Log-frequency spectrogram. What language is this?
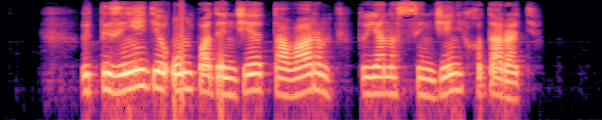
Chuvash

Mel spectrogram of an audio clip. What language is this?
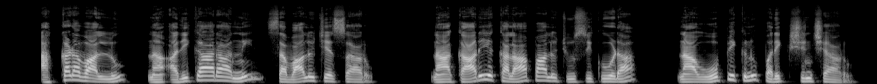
Telugu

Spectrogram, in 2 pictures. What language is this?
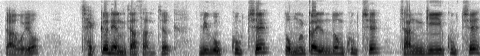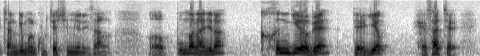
Korean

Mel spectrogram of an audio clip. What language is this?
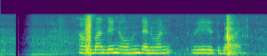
Sinhala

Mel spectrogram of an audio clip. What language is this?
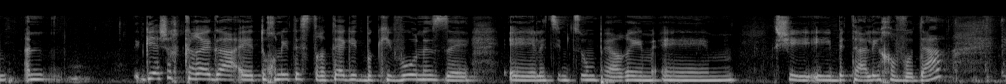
Hebrew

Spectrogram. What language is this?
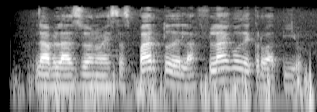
Esperanto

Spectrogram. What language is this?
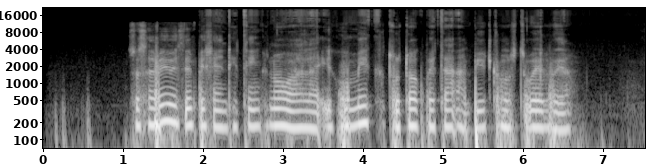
Nigerian Pidgin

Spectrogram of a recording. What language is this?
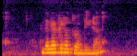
Basque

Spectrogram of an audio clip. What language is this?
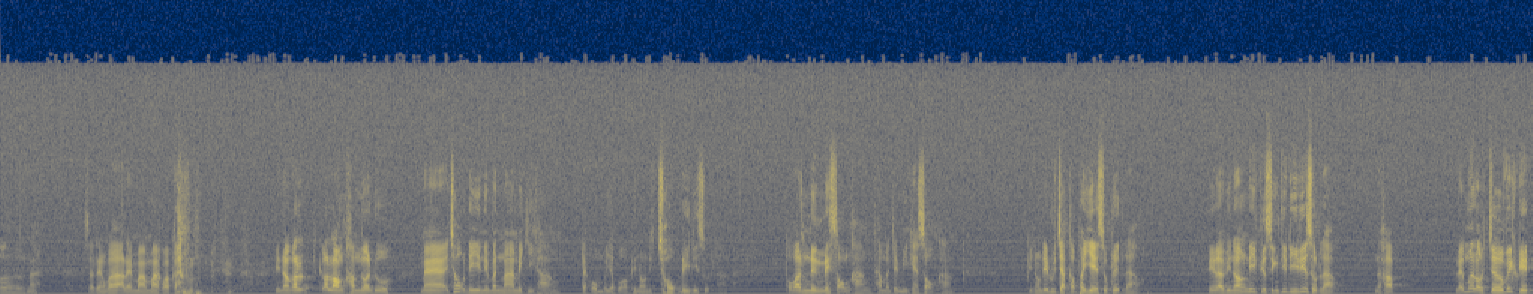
Thai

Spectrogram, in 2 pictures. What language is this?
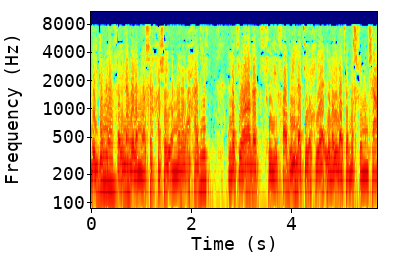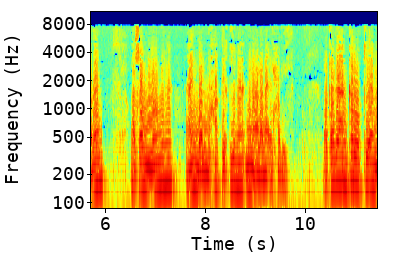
Arabic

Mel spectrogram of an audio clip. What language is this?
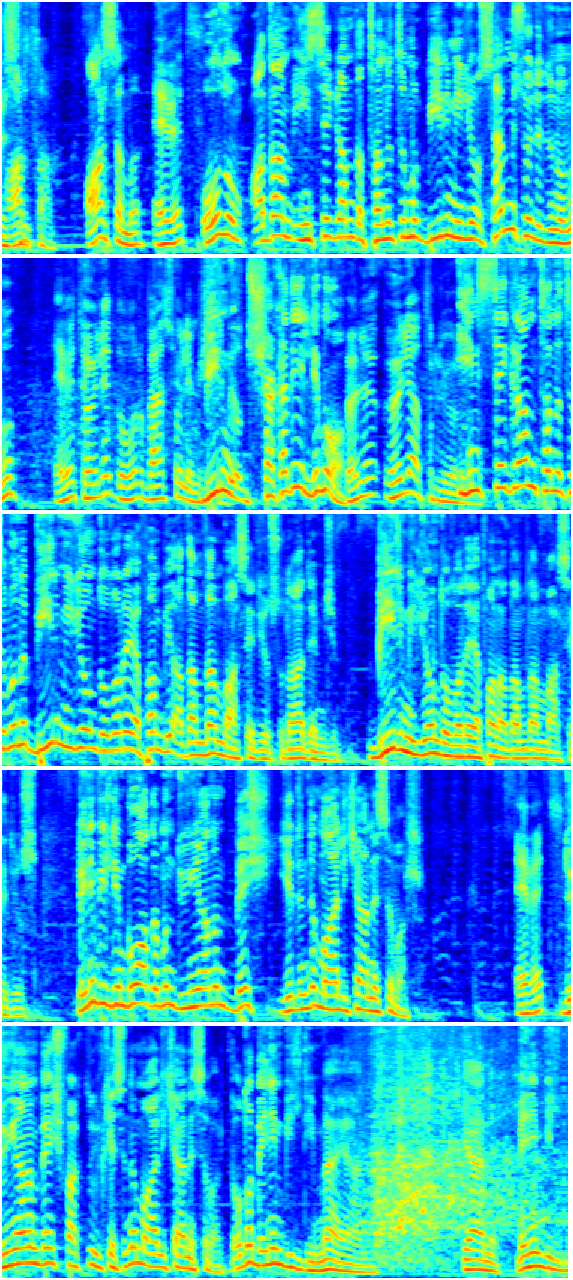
Turkish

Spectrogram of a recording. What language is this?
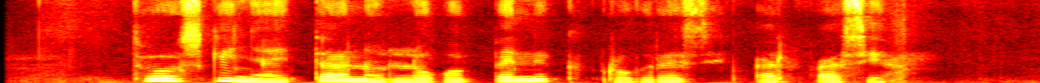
Kalenjin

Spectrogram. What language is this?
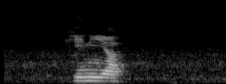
Urdu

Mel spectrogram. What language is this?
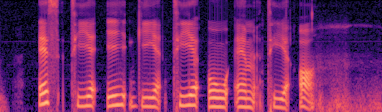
Swedish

